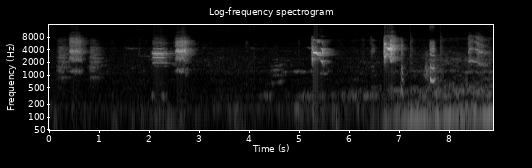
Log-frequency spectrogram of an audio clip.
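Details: Talking ringneck parrot giving short raspy, squawky word-like phrases in separated bursts, a few seconds apart, over a low hum that grows louder near the end.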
